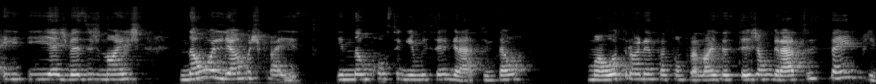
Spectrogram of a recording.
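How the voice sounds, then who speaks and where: At a moderate pace, a woman uses an ordinary speaking voice, fairly high in pitch and fairly even in intonation. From Rio de Janeiro, Brazil. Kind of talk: daily devotional talk to camera. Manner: warm, conversational.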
